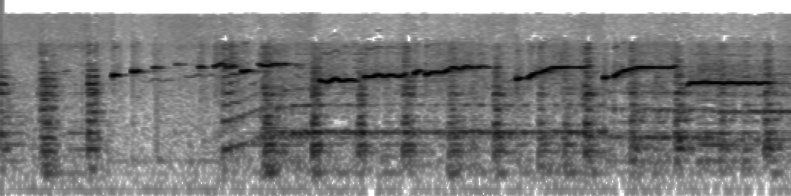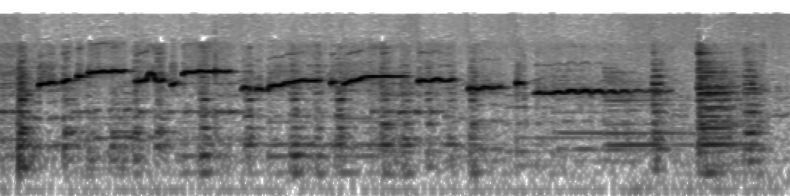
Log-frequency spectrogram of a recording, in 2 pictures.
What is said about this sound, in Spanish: y un reo meditabundo va silbando esta canción.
